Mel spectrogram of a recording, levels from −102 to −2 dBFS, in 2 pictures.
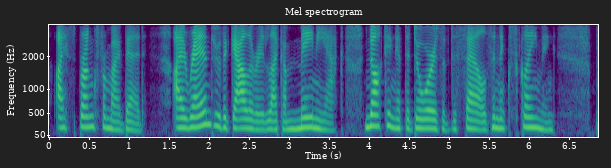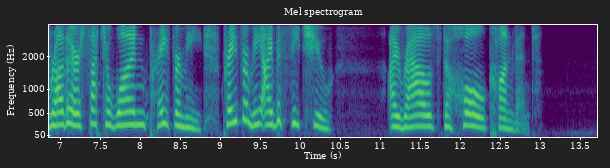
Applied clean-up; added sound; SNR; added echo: none; none; none; none.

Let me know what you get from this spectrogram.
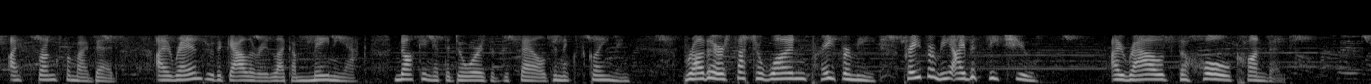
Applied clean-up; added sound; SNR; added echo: none; Chirp, tweet; 18 dB; none.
